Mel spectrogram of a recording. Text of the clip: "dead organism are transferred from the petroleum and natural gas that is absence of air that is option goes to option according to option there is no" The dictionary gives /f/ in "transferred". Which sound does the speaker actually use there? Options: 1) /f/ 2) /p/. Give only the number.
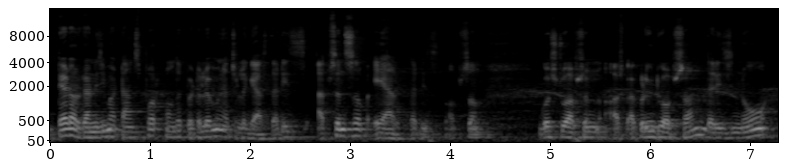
2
